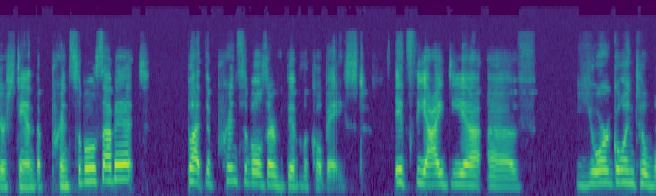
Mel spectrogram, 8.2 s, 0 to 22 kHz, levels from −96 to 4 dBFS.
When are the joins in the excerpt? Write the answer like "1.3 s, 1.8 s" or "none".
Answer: 2.0 s, 3.5 s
